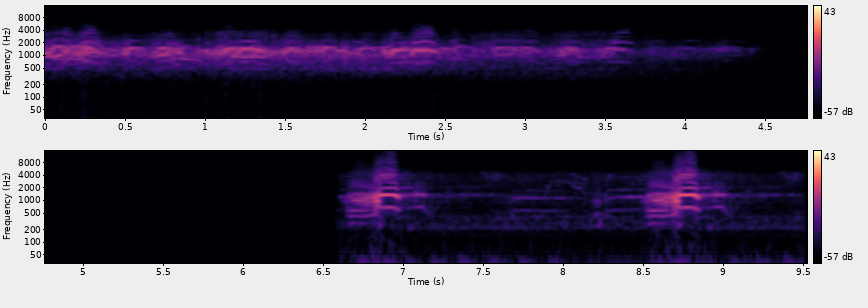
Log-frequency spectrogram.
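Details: Goose making noise: a few seconds of overlapping nasal, harsh gabbling honks, a pause of silence, then two loud, sharp single honks about two seconds apart with quieter calling between.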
